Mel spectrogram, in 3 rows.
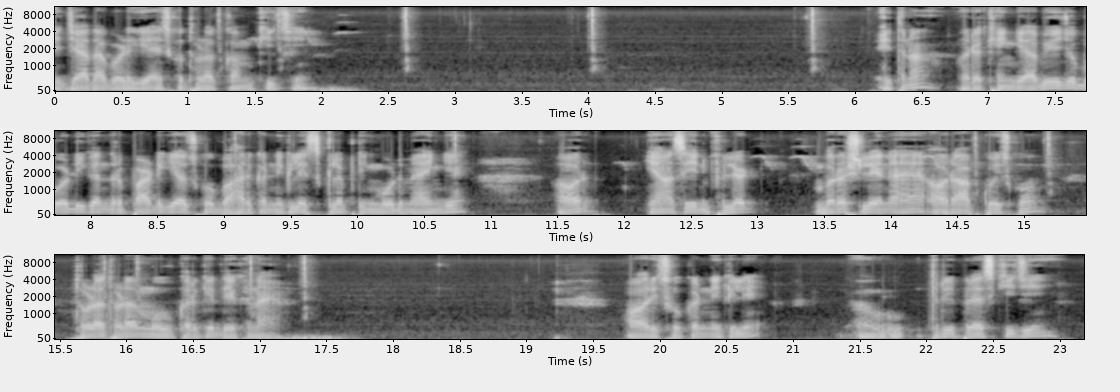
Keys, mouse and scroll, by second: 1.2-6.2 drag, 6.2-6.6 middle drag, 6.6 KP_1, 6.8-7.2 scroll down 2, 7.2-9.2 shift+middle drag, 9.2 click, 10.7-20.3 drag, 21.9 KP_3.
